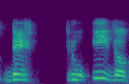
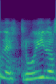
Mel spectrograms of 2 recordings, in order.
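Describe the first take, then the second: First: "destruido" slowly broken as des, tru, Í, do; wrongly accented demo. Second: Said in the usual way. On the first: Shown as a demonstration. Teacher shows what we don't say, "destruido" split with stressed í. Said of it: "No decimos destruido con tilde". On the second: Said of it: "Ponemos destruido sin tilde nosotros".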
